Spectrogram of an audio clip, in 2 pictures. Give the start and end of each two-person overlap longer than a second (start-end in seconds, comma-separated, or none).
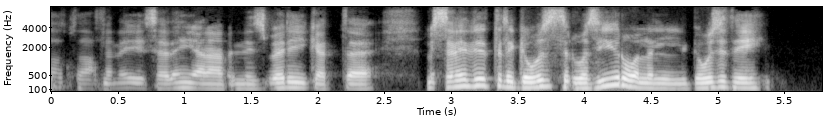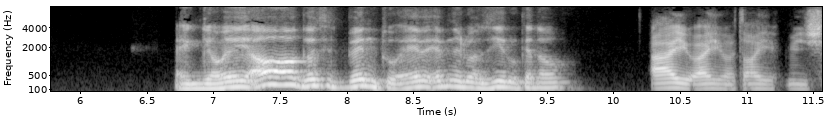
none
